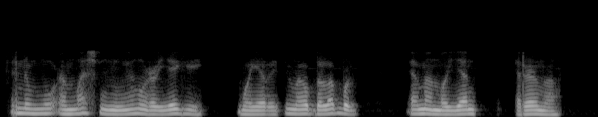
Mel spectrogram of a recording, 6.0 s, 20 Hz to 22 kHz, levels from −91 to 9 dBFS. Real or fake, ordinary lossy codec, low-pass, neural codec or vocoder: fake; none; 3.6 kHz; codec, 16 kHz, 0.5 kbps, FunCodec, trained on LibriTTS, 25 frames a second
